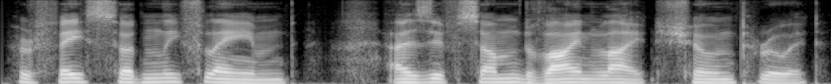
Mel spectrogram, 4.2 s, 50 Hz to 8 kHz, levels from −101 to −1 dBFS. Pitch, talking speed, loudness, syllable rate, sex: 120 Hz, 175 wpm, -18 LUFS, 5.1 syllables/s, male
